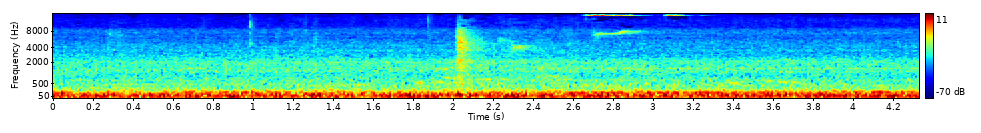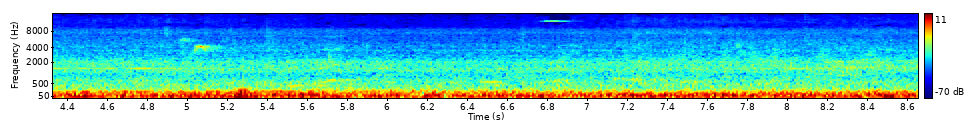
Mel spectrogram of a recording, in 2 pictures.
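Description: A low, steady outdoor rumble with a faint click about two seconds in.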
